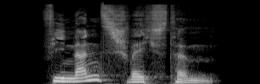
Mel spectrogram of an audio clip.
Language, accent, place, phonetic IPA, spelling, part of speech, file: German, Germany, Berlin, [fiˈnant͡sˌʃvɛçstəm], finanzschwächstem, adjective, De-finanzschwächstem.ogg
- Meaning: strong dative masculine/neuter singular superlative degree of finanzschwach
